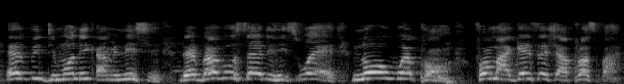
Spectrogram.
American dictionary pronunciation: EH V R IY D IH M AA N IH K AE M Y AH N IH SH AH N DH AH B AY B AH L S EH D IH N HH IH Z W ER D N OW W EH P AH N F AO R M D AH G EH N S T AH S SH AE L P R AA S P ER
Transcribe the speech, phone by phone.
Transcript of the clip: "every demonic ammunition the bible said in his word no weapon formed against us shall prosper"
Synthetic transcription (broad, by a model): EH V R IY D IH M AA N IH K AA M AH N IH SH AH N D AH B AY B AH L S EH D IH N HH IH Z W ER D N OW W EH P AH N F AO M AH G EH N S T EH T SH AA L P R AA S P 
